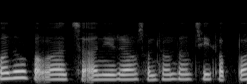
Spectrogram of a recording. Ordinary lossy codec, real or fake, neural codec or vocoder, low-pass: none; real; none; 7.2 kHz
